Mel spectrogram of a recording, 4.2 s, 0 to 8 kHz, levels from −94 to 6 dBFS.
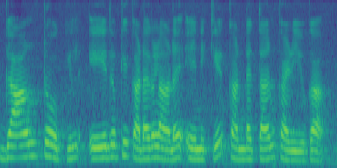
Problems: constant background noise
